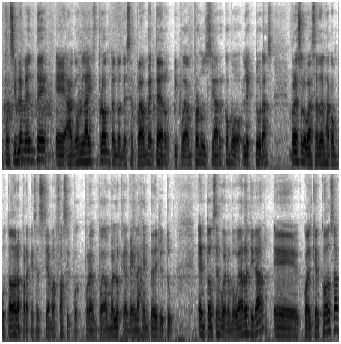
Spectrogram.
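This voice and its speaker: A man's voice: medium pitch, a little fast, slight background noise. A man teaching English on a live stream, talking loosely with many fillers and restarts as he explains words and their pronunciation. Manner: switches between Spanish and English, explains pronunciation with hesitant fillers.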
